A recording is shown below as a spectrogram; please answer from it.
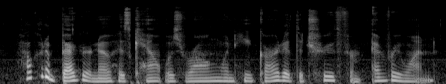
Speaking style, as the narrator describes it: The beggar laughed

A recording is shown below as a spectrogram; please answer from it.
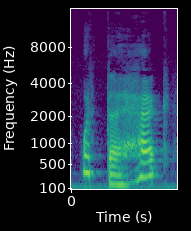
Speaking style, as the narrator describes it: muttered

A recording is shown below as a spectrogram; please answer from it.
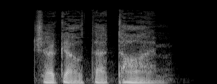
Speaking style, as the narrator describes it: paused and said in a low voice

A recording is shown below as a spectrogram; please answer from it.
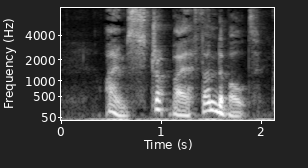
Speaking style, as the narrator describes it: cried, with an oath

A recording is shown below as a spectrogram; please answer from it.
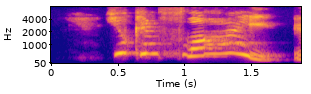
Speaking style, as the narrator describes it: Izzy cried

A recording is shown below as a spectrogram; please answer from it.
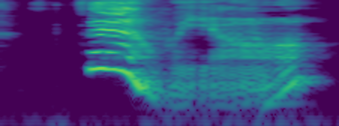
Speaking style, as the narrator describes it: Zerophil says, pitching his voice soothing and warm

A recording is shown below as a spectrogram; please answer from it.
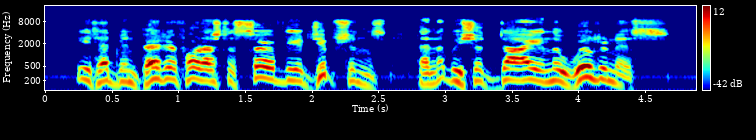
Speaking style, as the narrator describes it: They cried

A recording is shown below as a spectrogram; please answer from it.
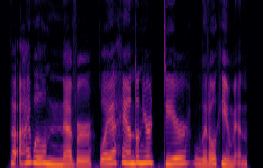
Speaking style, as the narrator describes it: his brother purred

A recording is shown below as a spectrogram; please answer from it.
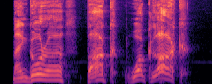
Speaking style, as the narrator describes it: Drizzt yelled again

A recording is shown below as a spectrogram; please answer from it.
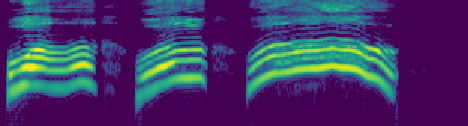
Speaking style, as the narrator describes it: he shouted

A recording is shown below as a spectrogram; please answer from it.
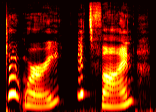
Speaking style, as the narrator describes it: Marvin squeaks, being nice

